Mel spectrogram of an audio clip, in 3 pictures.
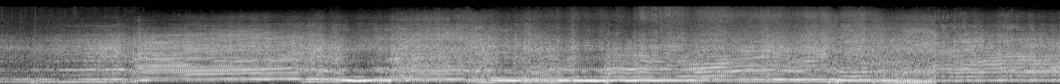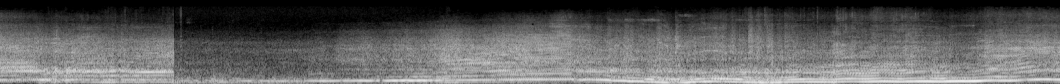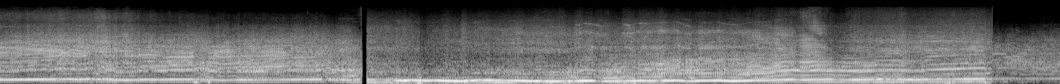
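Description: BMW E30 M3 rally car's four-cylinder engine driven hard on a stage, its pitch climbing and dropping repeatedly through gear changes, braking and acceleration out of corners. The sound breaks off and starts anew twice, as separate passes follow one another.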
